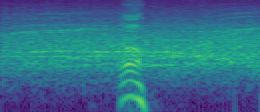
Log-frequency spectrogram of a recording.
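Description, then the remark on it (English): A clapping-hands sound effect played on a live show: a dense, steady wash of crowd clapping fills the whole clip at an even volume, with a brief rising-and-falling tonal swoop cutting through it midway. “I'm going to start working on the sound effects soon, you guys, you know. Let me see. Is this clapping hands?”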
